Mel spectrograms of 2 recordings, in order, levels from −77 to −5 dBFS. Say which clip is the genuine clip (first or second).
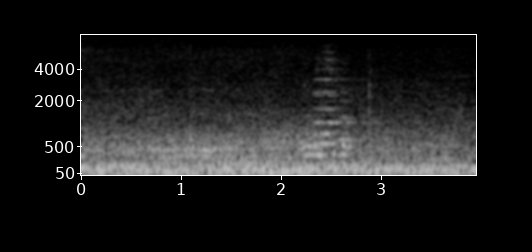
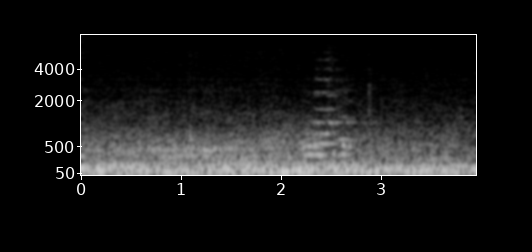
first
